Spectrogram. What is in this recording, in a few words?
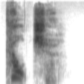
"culture", gb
